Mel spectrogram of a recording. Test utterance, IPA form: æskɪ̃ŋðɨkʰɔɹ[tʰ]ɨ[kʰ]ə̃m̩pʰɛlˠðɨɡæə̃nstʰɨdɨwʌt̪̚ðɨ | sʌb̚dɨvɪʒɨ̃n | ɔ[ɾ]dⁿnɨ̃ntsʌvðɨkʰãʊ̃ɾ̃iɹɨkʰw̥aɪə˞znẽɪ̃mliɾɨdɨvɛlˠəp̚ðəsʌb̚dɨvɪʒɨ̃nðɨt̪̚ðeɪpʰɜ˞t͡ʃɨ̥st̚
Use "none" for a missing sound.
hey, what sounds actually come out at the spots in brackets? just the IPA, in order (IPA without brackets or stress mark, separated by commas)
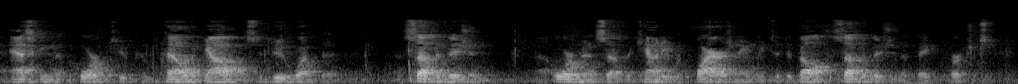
tʰ, kʰ, ɹ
